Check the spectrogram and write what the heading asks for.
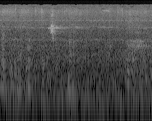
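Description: Faint evening outdoor ambience: a low steady hum with a few short, high insect chirps, and a couple of soft low knocks.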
